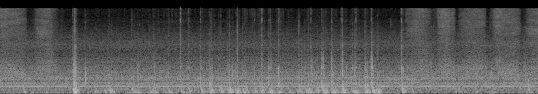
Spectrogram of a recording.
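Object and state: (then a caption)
Plastic computer keyboard. A palm and fingers rub and slide across the keycaps of a black plastic RGB backlit computer keyboard, making a soft, continuous scratchy friction. A few sharp clicks from key presses stand out, over a faint steady low hum.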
